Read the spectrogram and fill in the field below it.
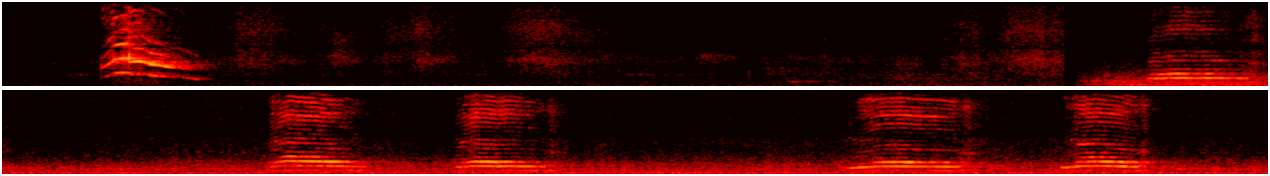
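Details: Domestic cat and kitten meowing, recorded at various times; the kitten cries out when it feels insecure. After a short falling squeal and a quiet stretch, a series of harmonic meows repeats about once a second.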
